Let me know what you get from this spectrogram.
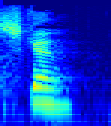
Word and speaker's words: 私権: 2 番、私権。私の権利と書いて私権と読みます。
